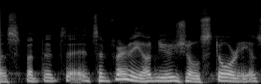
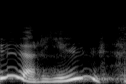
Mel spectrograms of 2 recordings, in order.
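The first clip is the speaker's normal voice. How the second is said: put-on loud, charming, delightful Scottish accent; 4 semitones higher, 5 dB louder than usual. Retelling how a phone call was answered: delightful scottish voice. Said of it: "a very delightful Scottish voice answered".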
